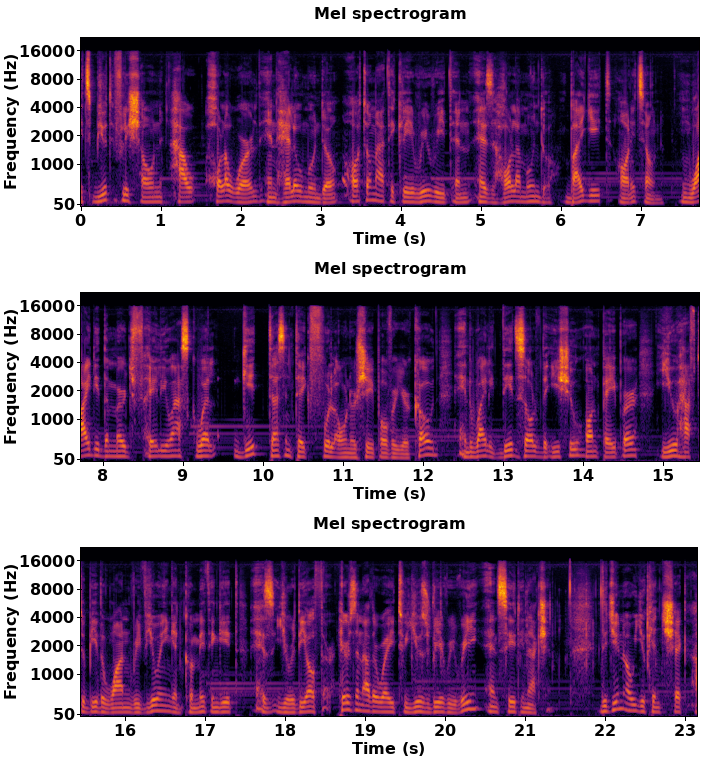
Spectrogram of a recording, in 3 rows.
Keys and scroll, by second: 0.0-0.4 typing, 4.9 typing, 7.2-7.9 typing, 12.7-13.4 typing, 18.4-23.1 typing, 21.8 Tab.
